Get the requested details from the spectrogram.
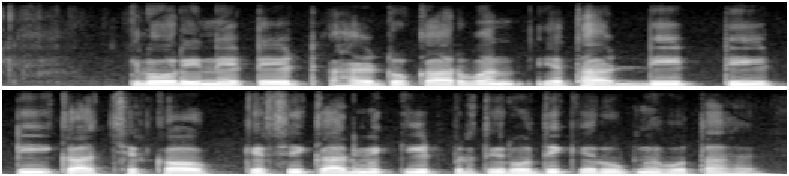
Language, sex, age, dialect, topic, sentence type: Hindi, male, 41-45, Awadhi Bundeli, agriculture, statement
